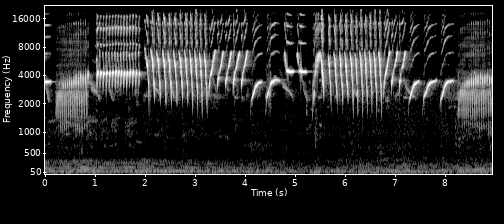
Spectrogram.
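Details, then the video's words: A canary delivers a bright, rapid song. A short buzzy phrase leads into a shimmering high trill, then fast descending chip series and upward-curving whistled notes, closing on a buzzy roll. "Canary Singing Bird Sounds"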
